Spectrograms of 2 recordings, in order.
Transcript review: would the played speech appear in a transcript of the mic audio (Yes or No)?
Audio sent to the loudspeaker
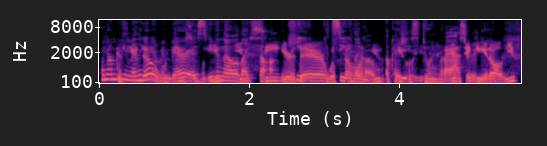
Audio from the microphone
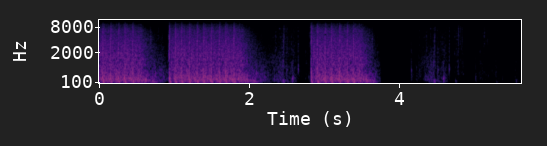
No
